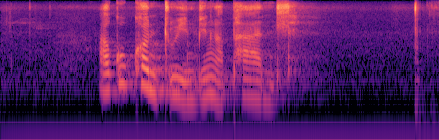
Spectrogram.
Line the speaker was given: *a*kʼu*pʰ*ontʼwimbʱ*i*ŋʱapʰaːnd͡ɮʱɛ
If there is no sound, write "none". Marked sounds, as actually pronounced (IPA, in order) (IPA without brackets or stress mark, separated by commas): a, kʰ, i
